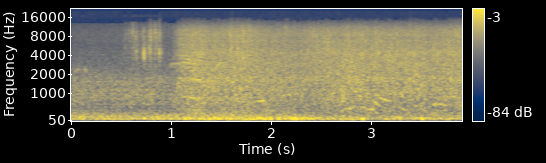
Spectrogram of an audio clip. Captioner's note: waves crashing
